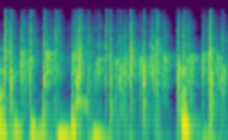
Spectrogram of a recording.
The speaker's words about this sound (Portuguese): Primeiro, palmas pra esse cara. Palmas pra esse cara.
